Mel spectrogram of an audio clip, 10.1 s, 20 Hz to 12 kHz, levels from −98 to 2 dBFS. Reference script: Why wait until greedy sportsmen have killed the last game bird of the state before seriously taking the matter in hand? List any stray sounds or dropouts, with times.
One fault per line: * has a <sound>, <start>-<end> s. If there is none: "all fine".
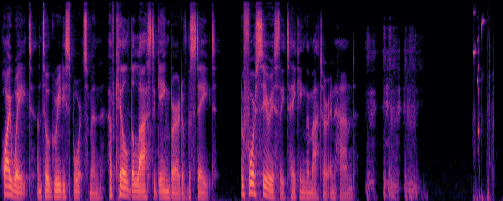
* has a throat clearing, 7.3-8.6 s
* has a squeak, 9.5-9.9 s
